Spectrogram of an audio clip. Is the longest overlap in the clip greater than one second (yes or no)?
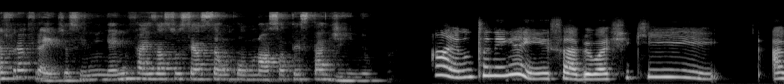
no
